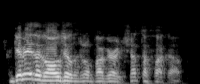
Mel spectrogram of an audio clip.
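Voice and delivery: shrill, very high, loud put-on Irish leprechaun voice. Playing a leprechaun guarding gold, joking with friends: put-on Irish leprechaun accent. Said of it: "you have to put up with that accent".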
